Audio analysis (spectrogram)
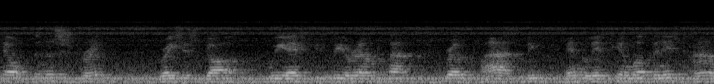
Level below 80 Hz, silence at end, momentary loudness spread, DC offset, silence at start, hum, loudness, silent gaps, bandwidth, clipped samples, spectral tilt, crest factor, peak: -44 dBFS; 0 s; 5 LU; under 0.1%; 0 s; none; -29 LUFS; none; 9 kHz; under 0.1%; -7.5 dB/octave; 16 dB; -12 dBFS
